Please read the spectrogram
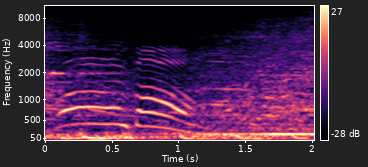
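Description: Loud DJ sound-system music with heavy bass. A voice-like pitched sample arcs up and then glides down over about a second, then a held low note cuts off abruptly at the end.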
